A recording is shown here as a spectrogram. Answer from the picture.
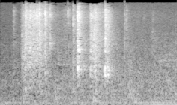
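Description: Aluminium foil crinkling as a foil-wrapped bulb is handled: a short rustling burst, then a few sharp crackles.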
